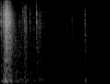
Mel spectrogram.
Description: Sports Pole Plastic Tent Poles Dropping On Dirt

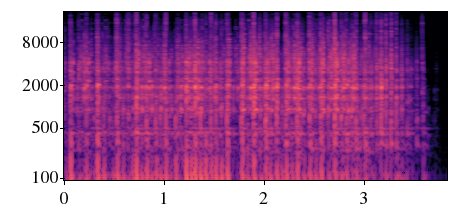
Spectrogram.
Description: Foley Metal Latch Rattles

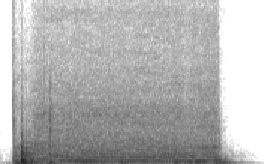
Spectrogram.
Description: Saturn Open Sunroof Interior; Auto; Transportation

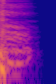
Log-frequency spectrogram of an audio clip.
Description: Human Male Cough Single

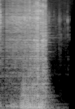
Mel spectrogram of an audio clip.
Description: Sword Scrape Thin Wood, weapons; AdobeCC

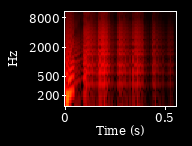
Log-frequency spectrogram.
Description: Science Fiction Sci-Fi Electronic Emergency light

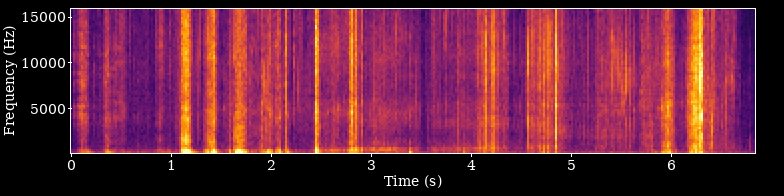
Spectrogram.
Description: Horror Scary Head Cut In Half With Knife Slowly

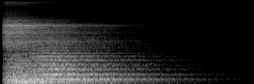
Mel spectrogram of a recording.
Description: Transition Metallic Blast

